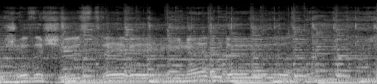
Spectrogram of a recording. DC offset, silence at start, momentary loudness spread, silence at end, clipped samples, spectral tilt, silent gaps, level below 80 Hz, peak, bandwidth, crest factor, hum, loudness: under 0.1%; 0 s; 3 LU; 0 s; under 0.1%; -5 dB/octave; none; -24 dBFS; 0 dBFS; 16.5 kHz; 14 dB; none; -15 LUFS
